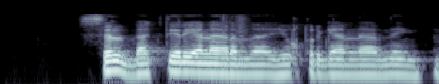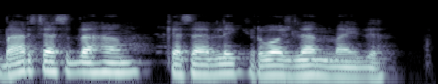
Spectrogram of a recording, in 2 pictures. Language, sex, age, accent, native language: Uzbek, male, 25-34, Buxoro, Uzbek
